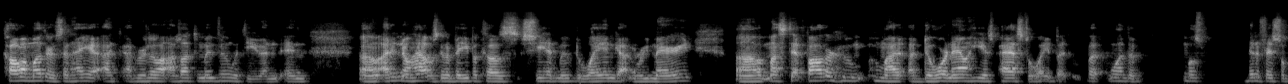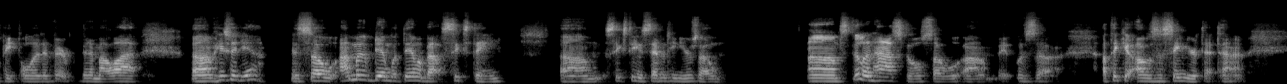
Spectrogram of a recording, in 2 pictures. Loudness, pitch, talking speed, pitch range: -24 LUFS, 145 Hz, 240 wpm, 140-155 Hz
